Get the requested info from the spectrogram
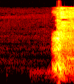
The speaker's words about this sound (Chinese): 哦，讲到都咳嗽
